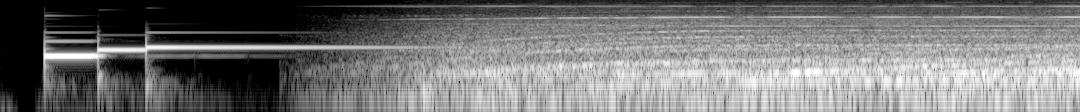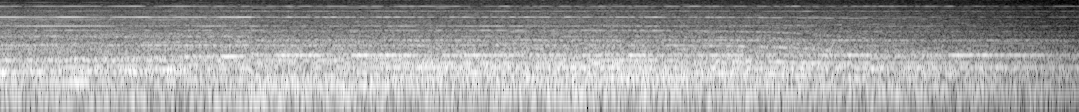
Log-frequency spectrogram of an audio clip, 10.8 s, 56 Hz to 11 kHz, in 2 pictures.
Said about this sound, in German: Angesichts seiner Größe bewegt sich das Teleskop erstaunlich schnell. Über 13 Meter misst die Parabolantenne, die innerhalb weniger Sekunden auf eine neue Position am Himmel ausgerichtet werden kann.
